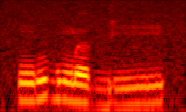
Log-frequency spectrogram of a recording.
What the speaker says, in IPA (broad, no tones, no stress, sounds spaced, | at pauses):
ŋ u ɡ ŋ͡m əː ɡ͡b iː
